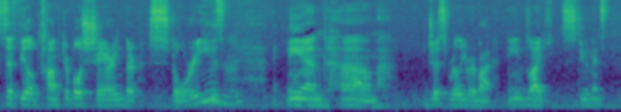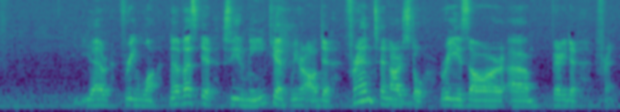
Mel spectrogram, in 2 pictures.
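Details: Adult man who has stuttered since kindergarten and reports blocks and severity that varies over time; stuttering.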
